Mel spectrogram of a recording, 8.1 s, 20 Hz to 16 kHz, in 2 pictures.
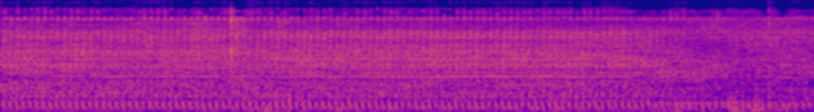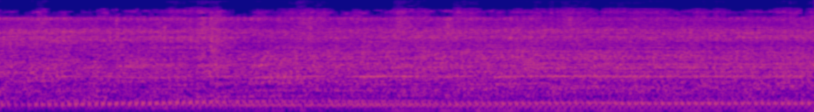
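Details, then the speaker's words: Harbor Freight Predator 1400 generator after 8 months of ownership, cold at 12 degrees: steady buzzy run drops to a lower, quieter, even drone as the economy throttle switch brings RPM down; normal economy-mode idle. "Basically the throttle. You can see the RPMs go down quite a bit more, and it's a lot quieter."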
